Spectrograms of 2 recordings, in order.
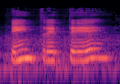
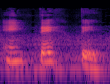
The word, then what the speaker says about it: entreter: Entreter, como as pessoas falarem, enterter. Então, veja, esse é um fenômeno de metátese, deslocamento do segmento dentro da própria sílaba.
